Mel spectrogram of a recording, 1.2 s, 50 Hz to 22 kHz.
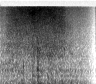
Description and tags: fh Paper Swipe Surface1 Mid 01
swiping paper over table
swipe, paper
